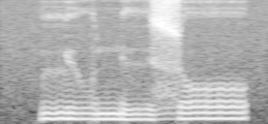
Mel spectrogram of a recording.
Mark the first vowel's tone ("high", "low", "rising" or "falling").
low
